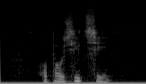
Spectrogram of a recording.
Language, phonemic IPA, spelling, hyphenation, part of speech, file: Dutch, /ˌɔ.poːˈzi.(t)si/, oppositie, op‧po‧si‧tie, noun, Nl-oppositie.ogg
- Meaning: 1. parliamentary opposition (non-government factions in parliament) 2. opposition, resistance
